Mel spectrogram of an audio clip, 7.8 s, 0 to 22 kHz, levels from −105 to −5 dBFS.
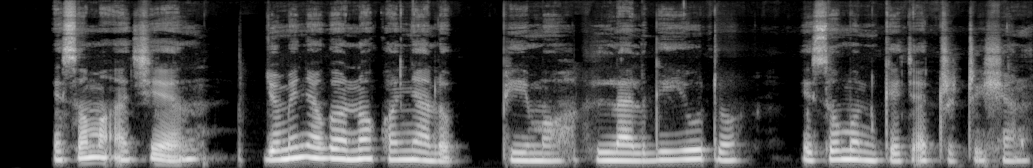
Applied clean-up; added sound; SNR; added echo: neural mask model DeepFilterNet 3.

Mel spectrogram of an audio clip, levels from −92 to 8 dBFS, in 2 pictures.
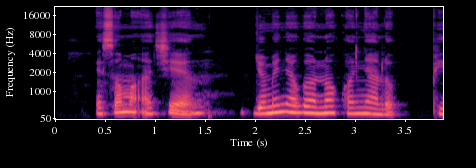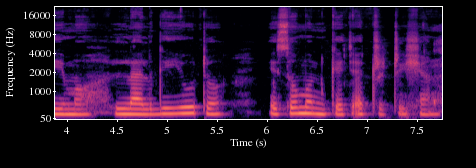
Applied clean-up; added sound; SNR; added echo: none; none; none; none.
